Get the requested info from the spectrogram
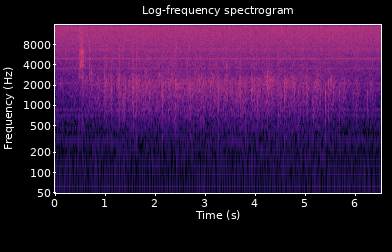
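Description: Audience applauding, a dense patter of many hands clapping that starts about half a second in and dies away near the end.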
